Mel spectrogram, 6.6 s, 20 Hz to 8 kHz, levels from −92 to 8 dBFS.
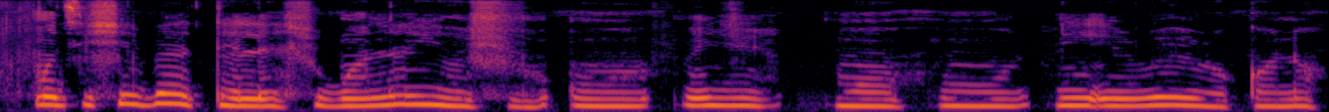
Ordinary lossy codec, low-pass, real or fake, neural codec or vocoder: none; none; real; none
